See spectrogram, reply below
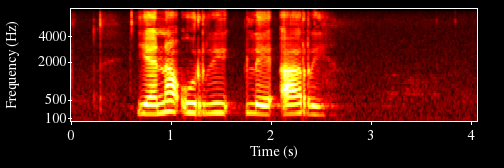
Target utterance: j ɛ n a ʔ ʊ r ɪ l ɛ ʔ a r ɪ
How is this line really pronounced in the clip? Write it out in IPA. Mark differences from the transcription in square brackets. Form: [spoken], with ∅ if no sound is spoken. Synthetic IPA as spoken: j ɛ n a ʔ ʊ r [i] l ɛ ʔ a r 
